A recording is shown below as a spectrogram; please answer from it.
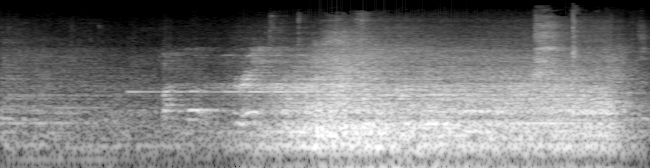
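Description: Film soundtrack played over a lecture hall's speakers: quiet cockpit voices, then a loud rushing roar of the airliner flying low over the city from about two and a half seconds in, fading away near the end.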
